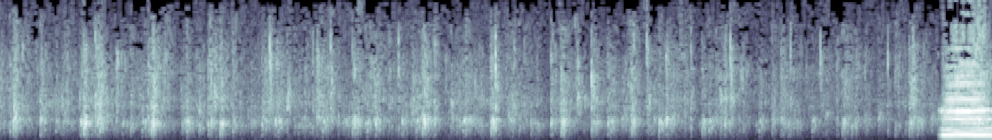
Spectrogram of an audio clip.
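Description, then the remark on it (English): An audience applauds the panel steadily, many hands clapping in a dense, even patter for about five seconds, ending in a sudden louder burst of sound. “I want to thank the panel today. Will you give them a round of applause?”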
